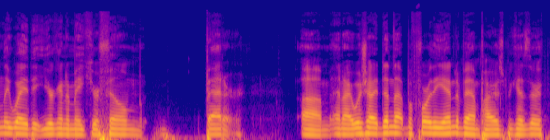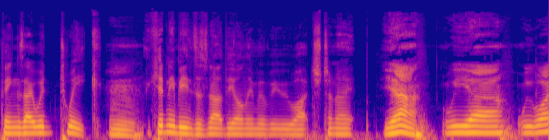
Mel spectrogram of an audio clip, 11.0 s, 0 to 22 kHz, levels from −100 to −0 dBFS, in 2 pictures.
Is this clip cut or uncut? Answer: cut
